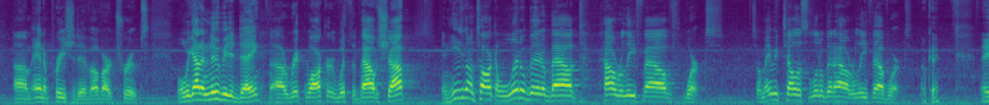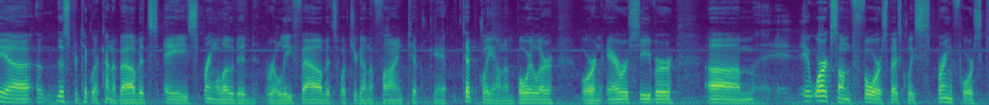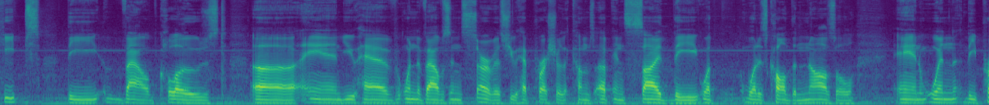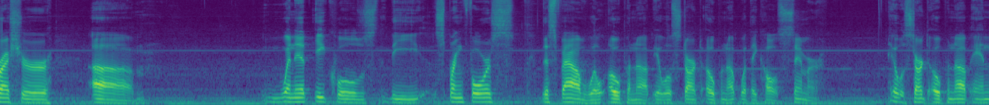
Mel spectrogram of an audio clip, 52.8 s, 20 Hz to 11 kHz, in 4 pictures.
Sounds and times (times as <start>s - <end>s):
Speech: 0.2s - 40.2s, 40.8s - 41.5s, 43.1s - 50.6s, 51.4s - 52.7s.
